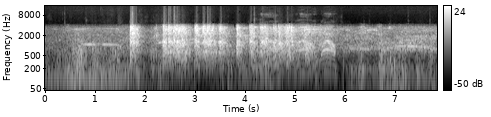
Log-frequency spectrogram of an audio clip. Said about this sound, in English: So a shooting broke out at the celebration. I know we have various videos with audio and kind of showing us the scene. Here's the moment that the gunfire broke out.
